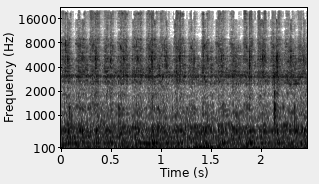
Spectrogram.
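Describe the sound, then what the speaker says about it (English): A sewing machine runs steadily while stitching a curved collar stand, its fast rhythmic whir continuous and close throughout. "turn it quick and pull as you sew"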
